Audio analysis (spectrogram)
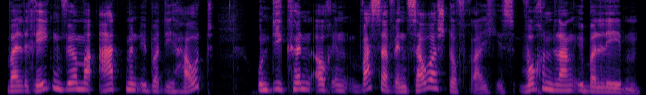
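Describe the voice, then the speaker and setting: A man as the biologist guest, calmly explaining facts in a podcast chat. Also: high-pitched. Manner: patient, factual explainer.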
